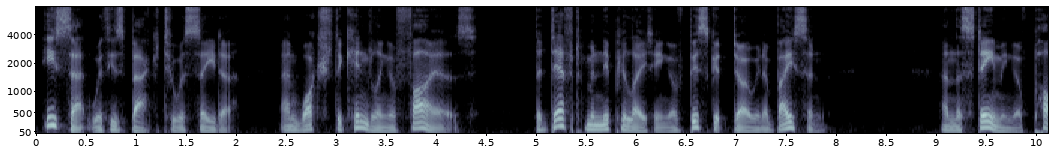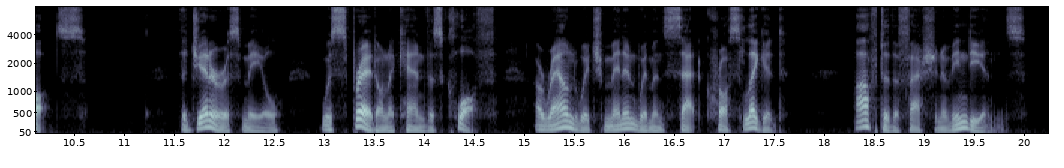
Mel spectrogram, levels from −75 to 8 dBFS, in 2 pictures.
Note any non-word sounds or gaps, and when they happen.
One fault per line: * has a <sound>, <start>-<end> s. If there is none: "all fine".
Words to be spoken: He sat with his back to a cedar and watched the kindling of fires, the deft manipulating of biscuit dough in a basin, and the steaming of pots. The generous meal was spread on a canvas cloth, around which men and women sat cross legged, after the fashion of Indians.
all fine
